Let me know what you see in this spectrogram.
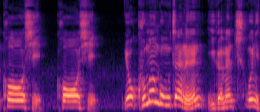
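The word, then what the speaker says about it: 孔子: 발음은 코시 코시요 구멍 공짜는 이거면 추분이 되세요.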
